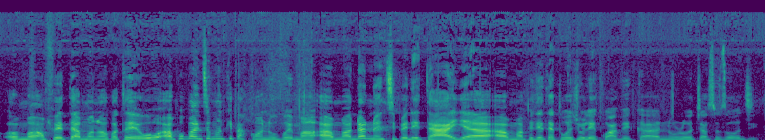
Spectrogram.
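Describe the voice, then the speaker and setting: A woman's voice: medium pitch, a little fast, few pauses, fairly bright tone. A woman runs a radio interview in a studio. She chats along loosely, breaks off with hesitant fillers, and laughs easily with her guest. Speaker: radio show host.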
